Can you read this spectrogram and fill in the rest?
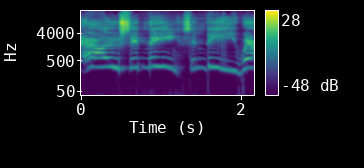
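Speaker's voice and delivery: put-on slow, high, vague accent of unknown origin. Acting out a visitor looking around the house: imitating Agnes in an unplaced accent. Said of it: "I don't know what accent that is".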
